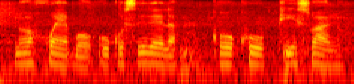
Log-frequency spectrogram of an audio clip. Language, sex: Xhosa, male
